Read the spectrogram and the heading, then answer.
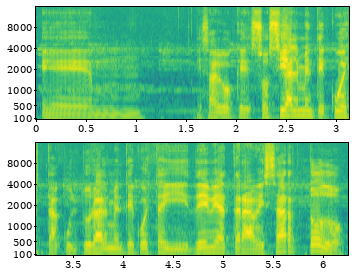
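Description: A man's voice: mid-range voice, takes it slowly. A man with an Argentine accent, hosting a casual radio discussion. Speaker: radio host. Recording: guitar music playing behind the voice. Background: guitar music.

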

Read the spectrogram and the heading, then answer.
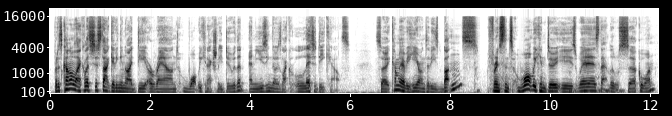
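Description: Chatty low-voiced man thinking aloud. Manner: chatty, self-mocking, thinks aloud while working. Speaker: 3D modeling tutorial host. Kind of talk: casual screen-recorded software tutorial.

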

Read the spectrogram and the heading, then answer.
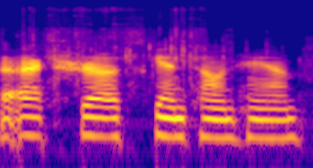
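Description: A young man casually reviewing a toy figure in his bedroom, talking slowly and haltingly with fillers and restarts, close to a phone or webcam. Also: mid-range voice, monotone, pushed and bright, slight background noise, poor audio. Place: small bedroom indoors. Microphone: phone or webcam close to the face.

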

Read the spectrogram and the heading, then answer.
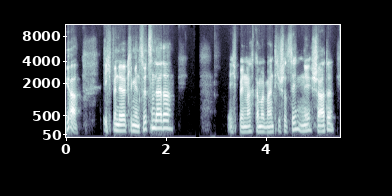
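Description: A man's voice: medium pitch, expressive, normal speed, vocal fry, fairly bright tone, no echo. A man in his thirties chatting casually as an interview guest over a headset. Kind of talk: casual chat. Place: indoor office room, video call.

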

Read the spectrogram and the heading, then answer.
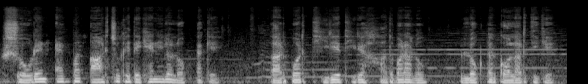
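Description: A man's voice: on the low side, a little fast, over music. A man telling a cartoon ghost story as narrator, with dramatic scripted delivery.

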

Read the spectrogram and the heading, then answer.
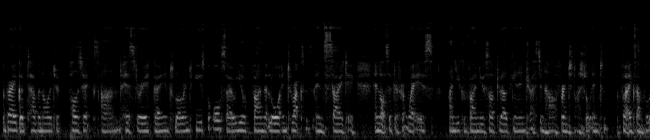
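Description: A woman's voice: fairly low pitch, level tone, fast talker, a little hiss or hum. A young woman, a student giving advice to camera in a room at home. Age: young adult.

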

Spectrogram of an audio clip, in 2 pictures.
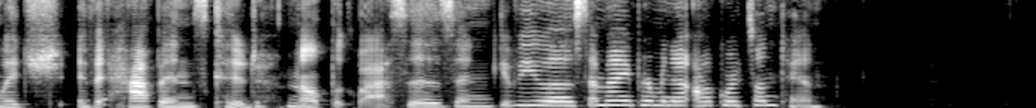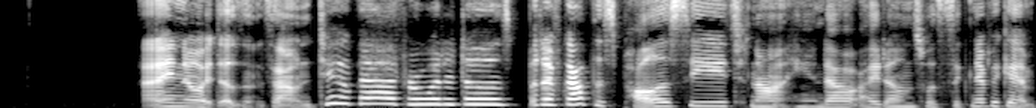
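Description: Woman acting a high, creaky, bubbly witch shopkeeper. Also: a bit bright. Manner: chatty, rambling, enthusiastic. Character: bubbly, scatterbrained young witch shopkeeper, eager and friendly. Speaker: voice actor in audio roleplay. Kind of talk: ASMR roleplay, one-sided conversation with listener.

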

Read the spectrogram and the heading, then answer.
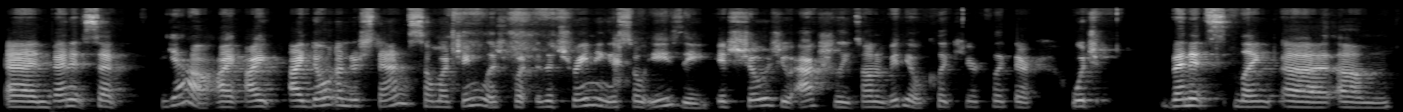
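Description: A woman's voice: mid-range voice, fairly bright tone. A young woman with a New Jersey and Toronto accent, hosting a video call interview with enthusiastic, emphatic talk and frequent laughs. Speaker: host and business coach. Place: small room indoors.

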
